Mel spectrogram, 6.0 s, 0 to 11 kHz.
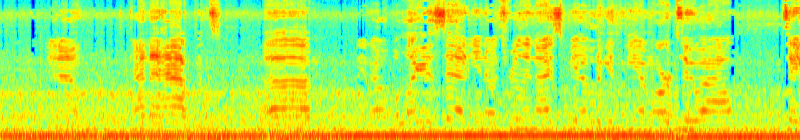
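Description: Toyota MR2's engine droning steadily, heard from inside the cabin while driving. Its pitch climbs slightly, then steps down about five seconds in.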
